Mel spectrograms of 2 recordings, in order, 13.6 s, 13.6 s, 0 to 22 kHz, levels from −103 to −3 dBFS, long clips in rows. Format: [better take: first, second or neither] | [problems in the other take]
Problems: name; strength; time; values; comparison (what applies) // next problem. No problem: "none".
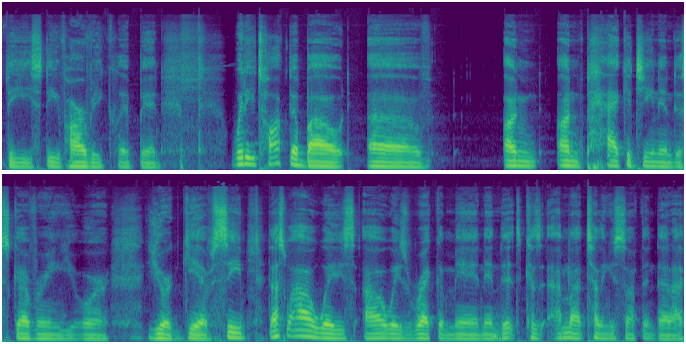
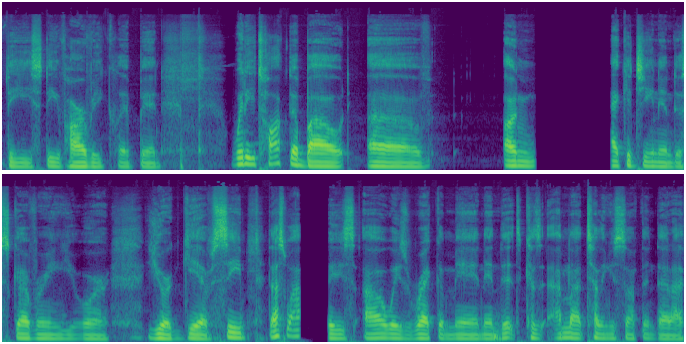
first | audio cutting out; at 5.5 s for 0.5 s and at 10 s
